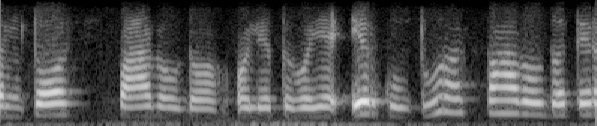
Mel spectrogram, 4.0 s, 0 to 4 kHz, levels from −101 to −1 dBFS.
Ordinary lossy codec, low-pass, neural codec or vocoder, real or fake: Opus, 32 kbps; 3.6 kHz; none; real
